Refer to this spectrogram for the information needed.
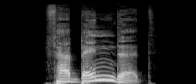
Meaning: second-person plural subjunctive II of verbinden
- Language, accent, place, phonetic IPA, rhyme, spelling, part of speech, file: German, Germany, Berlin, [fɛɐ̯ˈbɛndət], -ɛndət, verbändet, verb, De-verbändet.ogg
